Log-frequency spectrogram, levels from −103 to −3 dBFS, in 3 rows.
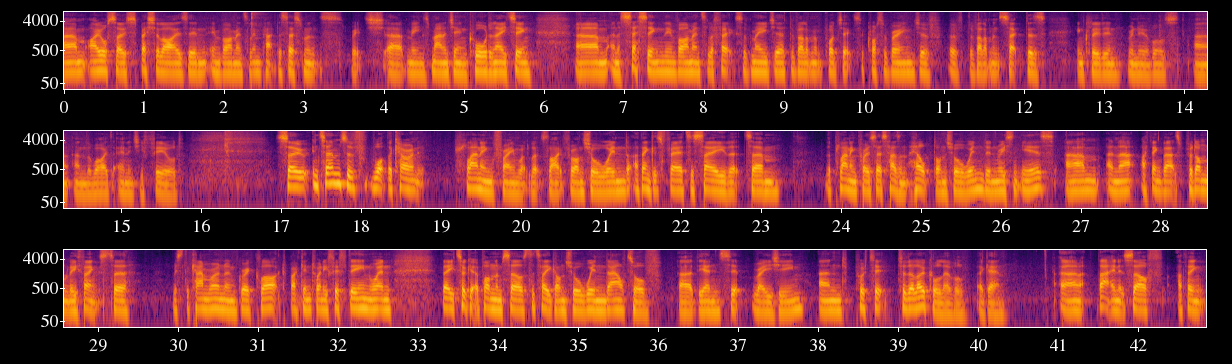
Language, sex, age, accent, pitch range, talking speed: English, male, 30-49, British, 105-120 Hz, 160 wpm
